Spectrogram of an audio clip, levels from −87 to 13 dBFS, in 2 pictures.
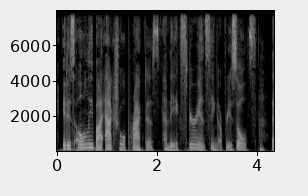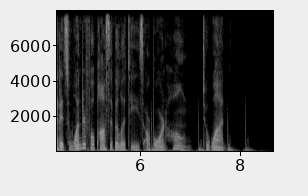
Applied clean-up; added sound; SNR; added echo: neural mask model RNNoise.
